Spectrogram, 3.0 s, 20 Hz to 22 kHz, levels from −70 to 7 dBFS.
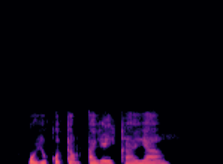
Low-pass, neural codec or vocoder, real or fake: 7.2 kHz; codec, 44.1 kHz, 3.4 kbps, Pupu-Codec; fake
